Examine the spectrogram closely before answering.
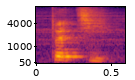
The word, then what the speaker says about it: petit: Don't pronounce the T here. Petit.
